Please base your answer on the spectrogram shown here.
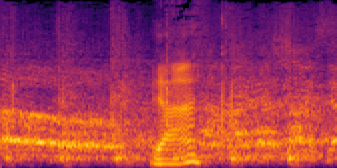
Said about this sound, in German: Kanntest du diesen Schlachtgesang schon.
